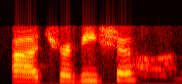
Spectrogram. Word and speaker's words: Travisha: Travisha. – Can you spell it for me? – T-R-A, V as in Victor, I-S-H-A.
